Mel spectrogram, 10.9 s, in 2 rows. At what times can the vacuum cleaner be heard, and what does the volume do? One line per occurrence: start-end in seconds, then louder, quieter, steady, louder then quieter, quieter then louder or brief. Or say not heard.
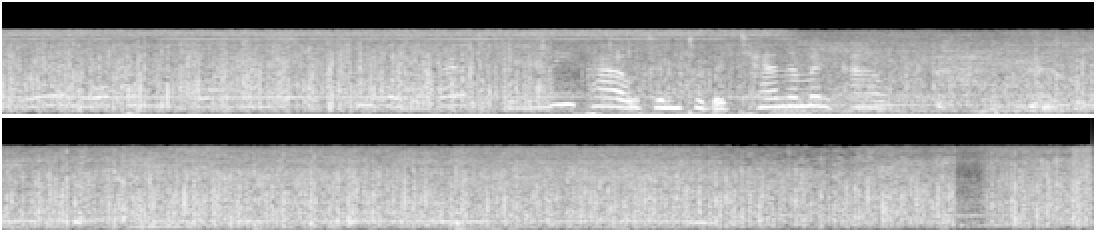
0.0-10.7 steady.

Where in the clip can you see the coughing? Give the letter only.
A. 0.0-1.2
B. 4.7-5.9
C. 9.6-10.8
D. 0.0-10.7
B.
